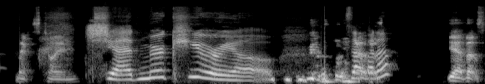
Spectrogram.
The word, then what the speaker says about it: Jed Mercurio: a second point, Ash, you've been pronouncing the name Jed Mercurio as if it's a normal name, and I can't have that. So, like, you should be saying Jed Mercurio, or just say it like that maybe next time.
